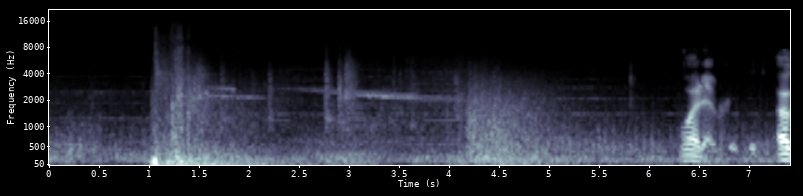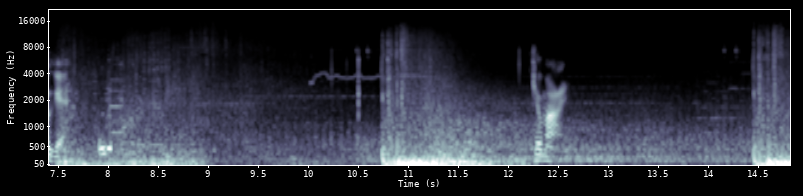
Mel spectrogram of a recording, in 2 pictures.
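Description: Heavy naval guns boom in bursts.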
